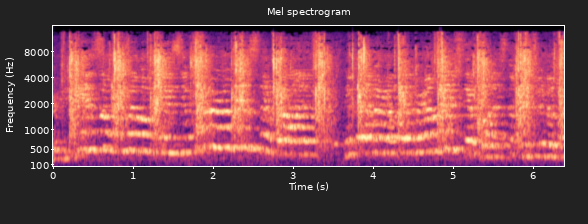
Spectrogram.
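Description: A group of voices singing a song together while the audience claps along in a steady beat, about two claps a second.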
